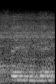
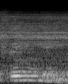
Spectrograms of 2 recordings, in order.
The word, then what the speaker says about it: thinking: thinking skill itu bacanya thinking ya, bukan thinking ya, thinking. Kalau masalah think itu gini, something, nulisnya T-I-N-G, think. Kalau itu kan T-H ya, jadi think. I think of you.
